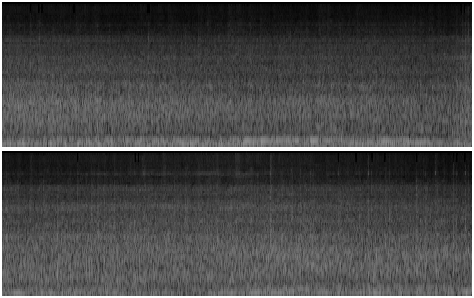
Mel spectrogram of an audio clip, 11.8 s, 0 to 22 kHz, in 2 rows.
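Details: Lima Class 40 model locomotive (BR green) fitted with a completely replaced motorised chassis after front bogie issues; soft, even motor hum and wheel rumble, steady without stutters, running smoothly: normal running.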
